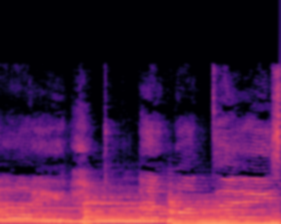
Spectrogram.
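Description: A woman singing a slow ballad over a Yamaha digital piano accompaniment, her voice bending over held piano chords; a new, lower chord comes in about a second and a half in.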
